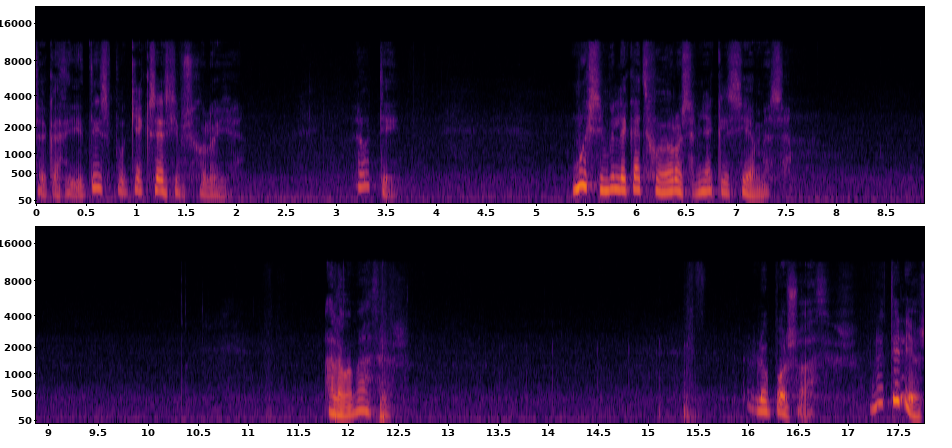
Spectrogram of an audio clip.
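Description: An older man speaks calmly and thoughtfully in short bursts, close to a microphone.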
